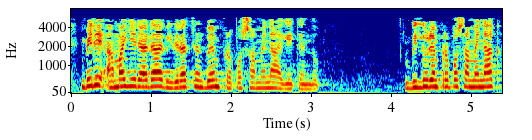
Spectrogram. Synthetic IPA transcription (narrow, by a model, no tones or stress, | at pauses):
be̞ɾe̞ʔamaje̞ɾaɾaβið̞eɾat͡se̞nd̪ue̞mpɾo̞po̞same̞nae̞ɣ̞it̪e̞nd̪u | bild̪uɾe̞mpɾo̞po̞same̞nak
